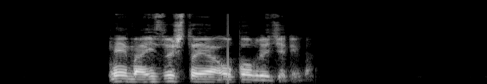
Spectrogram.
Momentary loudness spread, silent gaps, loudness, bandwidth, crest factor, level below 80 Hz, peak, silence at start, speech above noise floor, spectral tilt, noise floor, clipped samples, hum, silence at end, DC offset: 13 LU; none; -14 LUFS; 11.5 kHz; 18 dB; -64 dBFS; 0 dBFS; 1.1 s; 73 dB; -2.5 dB/octave; -88 dBFS; under 0.1%; none; 1.8 s; under 0.1%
